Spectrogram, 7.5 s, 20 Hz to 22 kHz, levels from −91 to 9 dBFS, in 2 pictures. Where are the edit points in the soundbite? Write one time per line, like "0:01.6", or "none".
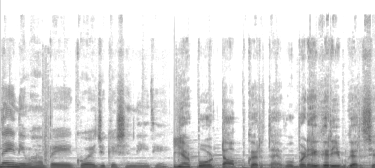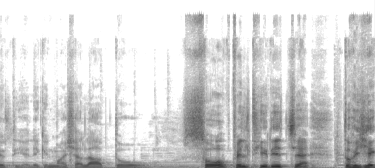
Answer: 0:01.8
